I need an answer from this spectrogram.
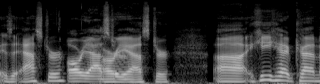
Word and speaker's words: Ari Aster: Ari Aster.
